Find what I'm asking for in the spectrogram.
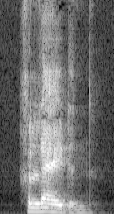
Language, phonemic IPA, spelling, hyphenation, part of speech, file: Dutch, /ɣəˈlɛi̯də(n)/, geleiden, ge‧lei‧den, verb, Nl-geleiden.ogg
- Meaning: 1. to escort, to accompany 2. to guide (along a certain path) 3. to give guidance (especially moral) 4. to conduct (electricity) 5. to accompany (a piece, musician etc.)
